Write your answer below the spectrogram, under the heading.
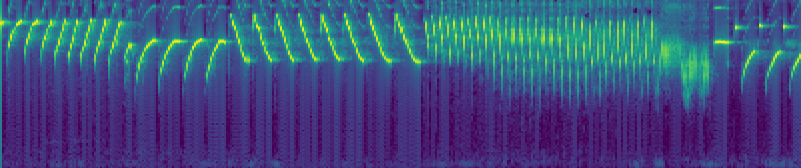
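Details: Belgian canary song used to train non-singing canaries: a fast series of rising-falling whistled sweeps, then shifting down into repeated slurred notes, a rapid buzzy trill and a final burst of sweeping phrases.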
